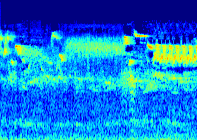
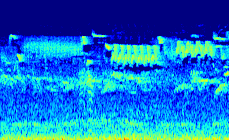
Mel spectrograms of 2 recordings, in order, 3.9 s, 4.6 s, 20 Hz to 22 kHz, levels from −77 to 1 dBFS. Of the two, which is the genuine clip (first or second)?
first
